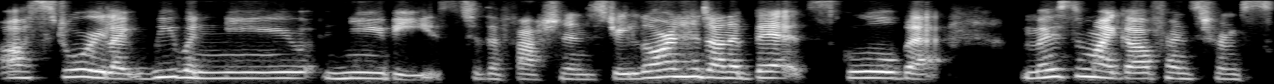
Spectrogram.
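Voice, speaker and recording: A woman's medium-pitched voice with a British accent, bright and sharp in tone, at a moderate pace with ordinary pitch variation. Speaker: fashion brand co-founder. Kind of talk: casual chat. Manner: animated.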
